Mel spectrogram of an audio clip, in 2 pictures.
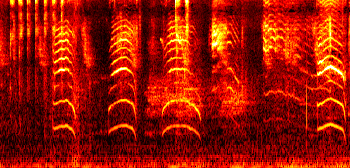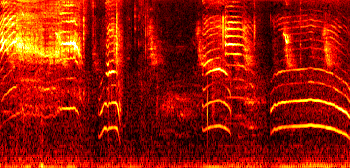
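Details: Kittens crying loudly for their missing mother, searching for her: repeated arched, harmonic-rich meows, rising then falling, several overlapping callers about once a second, with some higher cries and clicks between.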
